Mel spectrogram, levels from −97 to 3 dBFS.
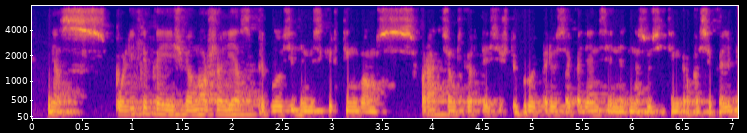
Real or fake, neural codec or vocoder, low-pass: real; none; 7.2 kHz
